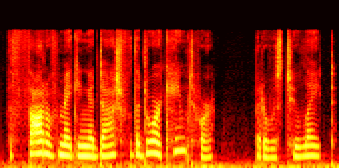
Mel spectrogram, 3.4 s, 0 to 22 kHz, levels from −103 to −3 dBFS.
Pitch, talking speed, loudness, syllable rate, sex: 220 Hz, 300 wpm, -20 LUFS, 6.4 syllables/s, female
